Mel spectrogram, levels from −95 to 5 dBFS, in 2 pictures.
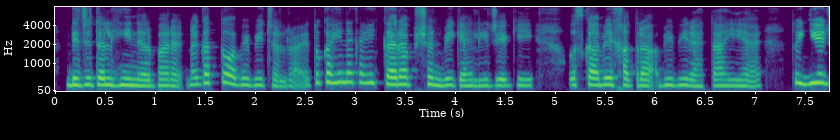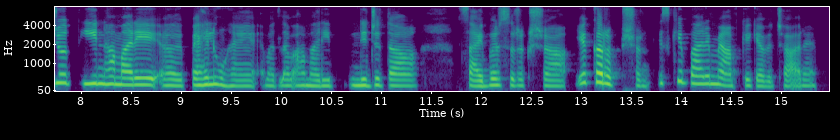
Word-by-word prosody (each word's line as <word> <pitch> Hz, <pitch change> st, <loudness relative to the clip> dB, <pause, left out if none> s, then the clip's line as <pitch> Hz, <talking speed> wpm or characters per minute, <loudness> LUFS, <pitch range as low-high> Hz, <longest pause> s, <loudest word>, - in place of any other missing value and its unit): Digital 235 Hz, +1 st, +4 dB
ही 225 Hz, +1 st, +2 dB
निर्भर 215 Hz, 0 st, 0 dB
हैं। 200 Hz, -, -4 dB
नकद 300 Hz, +6 st, 0 dB
तो 315 Hz, -, +3 dB
अभी 235 Hz, -4 st, +1 dB
भी 225 Hz, +1 st, -2 dB
चल 200 Hz, -3 st, -7 dB
रहा 200 Hz, -, -9 dB
है। 215 Hz, -, -10 dB
तो 310 Hz, -, -5 dB
कहीं 320 Hz, +1 st, +3 dB
न 330 Hz, -, +2 dB
कहीं 310 Hz, -1 st, -1 dB
करप्शन 250 Hz, -2 st, +3 dB
भी 225 Hz, +1 st, -1 dB
कह 205 Hz, 0 st, -2 dB
लीजिए 210 Hz, +1 st, -2 dB
कि 210 Hz, 0 st, -6 dB, 0.4 s
उसका 230 Hz, +1 st, +2 dB
भी 240 Hz, +1 st, +3 dB
ख़तरा 215 Hz, -3 st, -1 dB
अभी 225 Hz, +2 st, -3 dB
भी 225 Hz, +1 st, -1 dB
रहता 200 Hz, 0 st, -4 dB
ही 205 Hz, -1 st, -3 dB
है। 200 Hz, -1 st, -5 dB, 0.3 s
तो 310 Hz, -, +2 dB
ये 300 Hz, +3 st, +6 dB
जो 310 Hz, +1 st, +3 dB
3 275 Hz, -1 st, +2 dB
हमारे 240 Hz, -2 st, +4 dB
अ, 210 Hz, -1 st, -2 dB
पहलू 235 Hz, +1 st, +3 dB
हैं 195 Hz, -1 st, -5 dB
मतलब 210 Hz, +1 st, -6 dB
हमारी 205 Hz, -2 st, -2 dB, 0.2 s
निजता 210 Hz, -1 st, 0 dB, 0.5 s
साइबर 195 Hz, +4 st, +1 dB
सुरक्षा 210 Hz, -2 st, -5 dB
या 310 Hz, -, +2 dB
करप्शन 260 Hz, -, +4 dB
इसके 295 Hz, +5 st, -3 dB
बारे 275 Hz, -1 st, +2 dB
में 260 Hz, -3 st, +1 dB
आपके 205 Hz, 0 st, -4 dB
क्या 195 Hz, -2 st, -4 dB
विचार 185 Hz, +4 st, -6 dB
हैं? 210 Hz, +1 st, -9 dB
220 Hz, 195 wpm, -21 LUFS, 205-250 Hz, 0.5 s, ये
